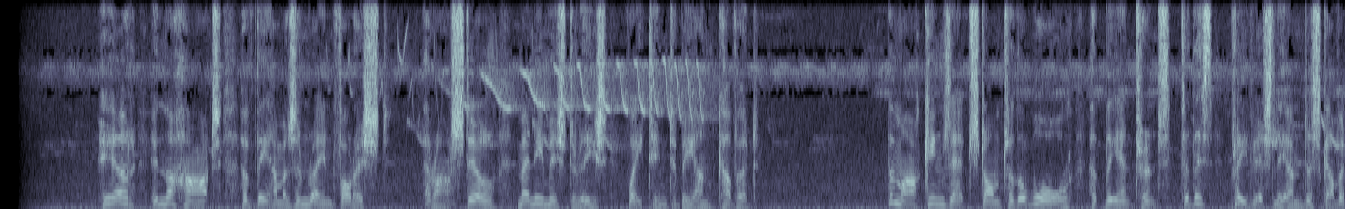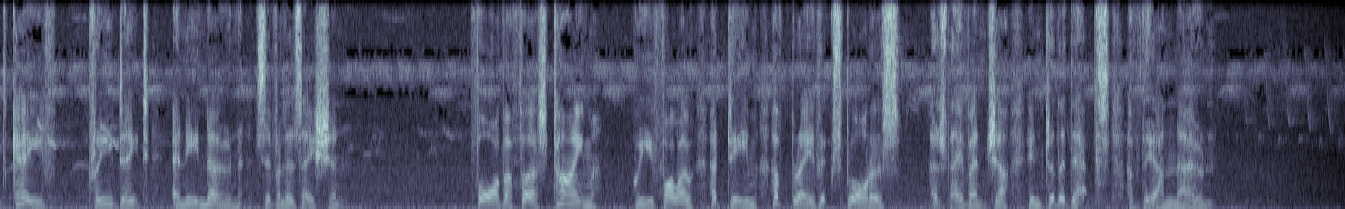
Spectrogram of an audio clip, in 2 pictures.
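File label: Documentary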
